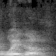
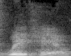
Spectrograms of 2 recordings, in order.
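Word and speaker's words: Whigham: silver lions playground yeah wiggum okay or wig ham i don't know if you should advocate it it's wig ham that's how slavication works that's how it is a two syllable last name uh so anyway william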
